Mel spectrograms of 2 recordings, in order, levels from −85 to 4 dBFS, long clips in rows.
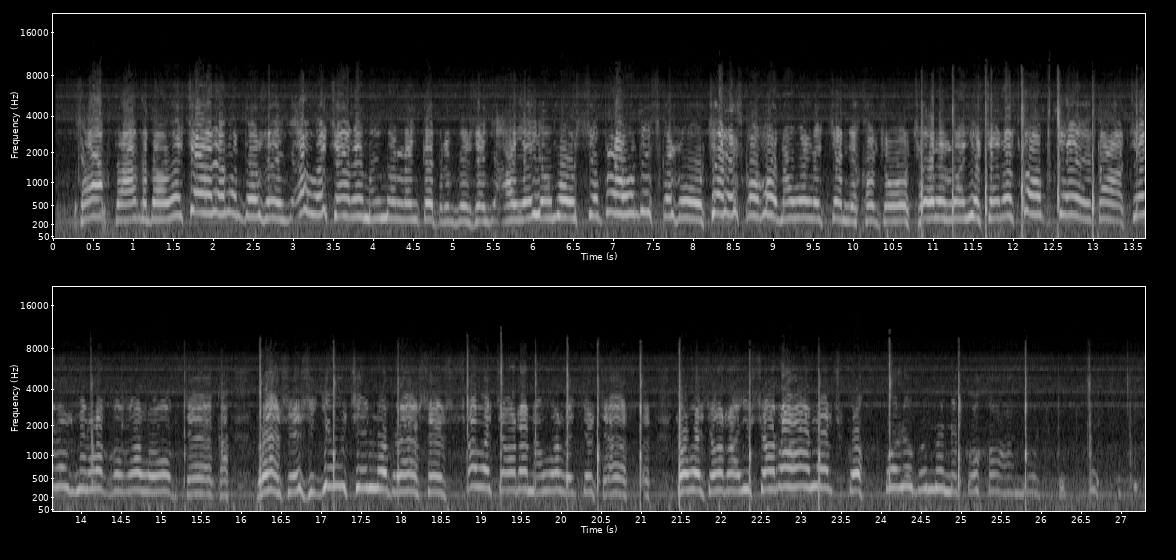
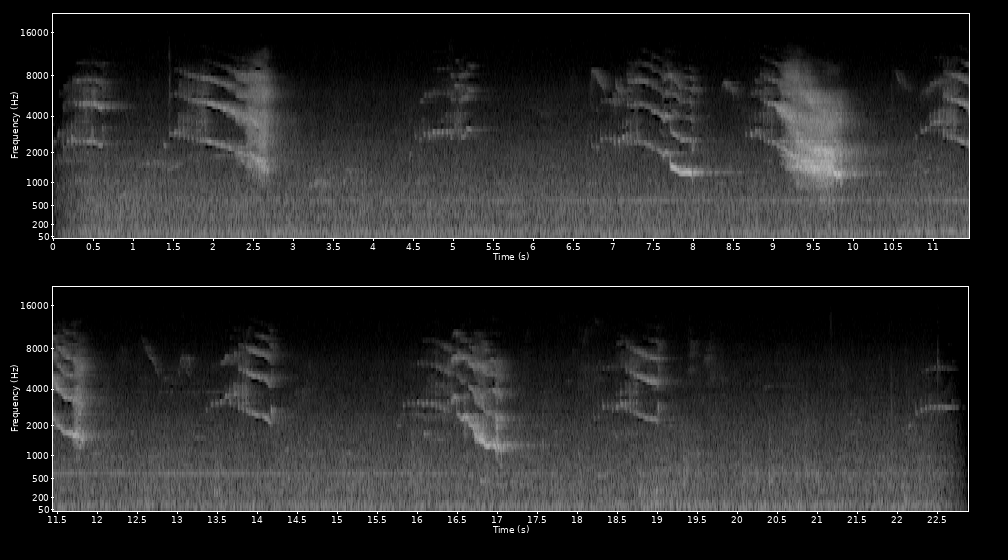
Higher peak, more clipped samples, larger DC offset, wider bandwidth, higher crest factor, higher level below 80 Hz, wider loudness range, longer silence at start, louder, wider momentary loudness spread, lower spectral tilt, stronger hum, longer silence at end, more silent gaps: about the same, -10 dBFS vs -10 dBFS; neither; neither; second, 10.5 kHz vs 16 kHz; second, 18 dB vs 26 dB; about the same, -56 dBFS vs -52 dBFS; second, 4 LU vs 17 LU; about the same, 0 s vs 0 s; about the same, -28 LUFS vs -30 LUFS; second, 9 LU vs 17 LU; first, -4 dB/octave vs -2 dB/octave; neither; about the same, 0 s vs 0.1 s; neither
